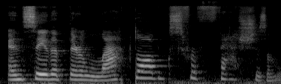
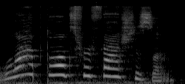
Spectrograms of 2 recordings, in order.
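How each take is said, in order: First: Said in the usual way. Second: Higher, slow mocking echo of lapdogs for fascism; scornful echo of the writer; mocking repeat. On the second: Real, not acted. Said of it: "Do you hear yourself?".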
